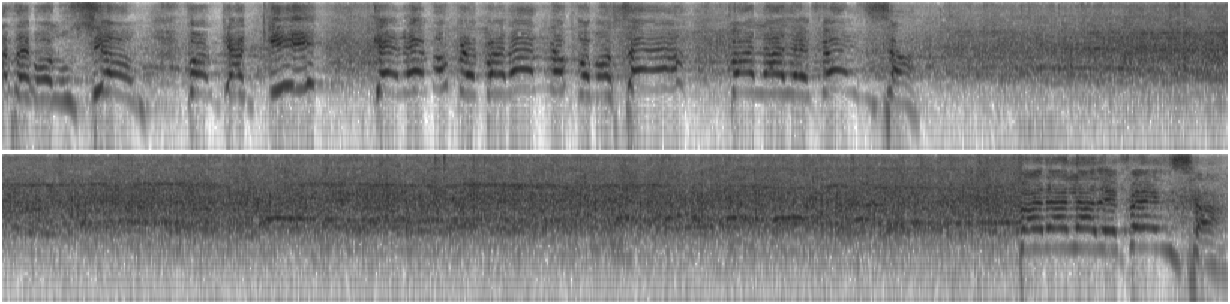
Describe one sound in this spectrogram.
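A man speaks with animation through a loudspeaker in a large hall.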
